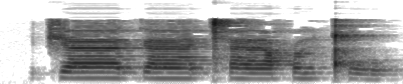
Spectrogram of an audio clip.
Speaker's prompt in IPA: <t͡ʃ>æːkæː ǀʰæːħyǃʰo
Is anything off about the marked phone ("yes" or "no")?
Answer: no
